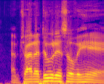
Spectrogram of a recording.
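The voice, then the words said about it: Sopranos-style New Jersey accent. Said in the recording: “Sopranos ... that's a New Jersey accent, not an Italian accent”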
